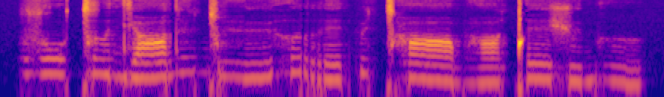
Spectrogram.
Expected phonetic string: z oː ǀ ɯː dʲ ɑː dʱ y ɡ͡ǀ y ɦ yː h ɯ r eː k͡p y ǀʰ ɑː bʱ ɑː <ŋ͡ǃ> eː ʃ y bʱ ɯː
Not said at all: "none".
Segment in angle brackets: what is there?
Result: ǃ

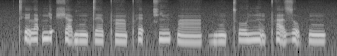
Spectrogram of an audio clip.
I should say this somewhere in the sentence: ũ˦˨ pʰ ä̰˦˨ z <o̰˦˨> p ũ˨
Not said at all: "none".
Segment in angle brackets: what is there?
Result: o̰˦˨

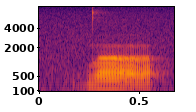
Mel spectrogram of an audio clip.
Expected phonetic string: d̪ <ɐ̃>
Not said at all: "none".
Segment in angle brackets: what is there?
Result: ɐ̃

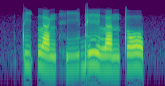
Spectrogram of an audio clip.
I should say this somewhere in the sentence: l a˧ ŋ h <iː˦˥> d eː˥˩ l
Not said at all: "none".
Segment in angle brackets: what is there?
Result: iː˦˥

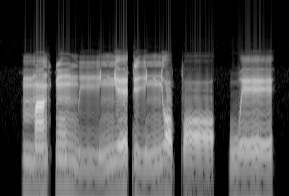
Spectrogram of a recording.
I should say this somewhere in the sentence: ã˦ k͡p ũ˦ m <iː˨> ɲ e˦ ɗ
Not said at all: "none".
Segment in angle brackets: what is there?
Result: iː˨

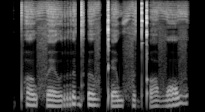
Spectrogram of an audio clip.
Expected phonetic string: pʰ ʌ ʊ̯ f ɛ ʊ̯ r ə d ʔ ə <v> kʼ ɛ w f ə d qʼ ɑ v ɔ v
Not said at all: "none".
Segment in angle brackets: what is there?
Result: v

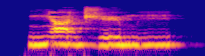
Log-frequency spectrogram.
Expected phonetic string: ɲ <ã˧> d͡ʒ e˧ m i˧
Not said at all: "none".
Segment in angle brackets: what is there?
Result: ã˧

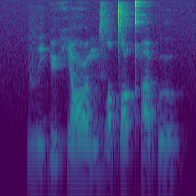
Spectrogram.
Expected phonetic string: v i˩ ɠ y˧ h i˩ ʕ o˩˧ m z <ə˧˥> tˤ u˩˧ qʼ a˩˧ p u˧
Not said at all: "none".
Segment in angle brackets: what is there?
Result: ə˩˧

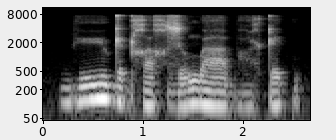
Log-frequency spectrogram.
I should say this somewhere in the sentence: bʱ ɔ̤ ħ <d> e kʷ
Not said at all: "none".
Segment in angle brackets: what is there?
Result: ʈ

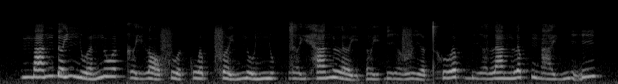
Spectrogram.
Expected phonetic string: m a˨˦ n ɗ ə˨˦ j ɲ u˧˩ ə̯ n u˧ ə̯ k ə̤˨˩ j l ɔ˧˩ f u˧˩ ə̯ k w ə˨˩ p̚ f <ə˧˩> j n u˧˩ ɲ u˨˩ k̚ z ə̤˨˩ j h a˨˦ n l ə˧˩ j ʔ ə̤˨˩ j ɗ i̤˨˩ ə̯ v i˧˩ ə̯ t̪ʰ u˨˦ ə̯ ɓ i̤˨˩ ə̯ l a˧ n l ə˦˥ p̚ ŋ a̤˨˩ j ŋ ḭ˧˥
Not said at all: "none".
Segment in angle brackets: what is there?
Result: ə˧˩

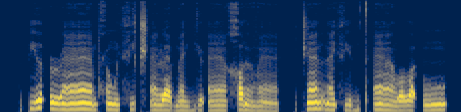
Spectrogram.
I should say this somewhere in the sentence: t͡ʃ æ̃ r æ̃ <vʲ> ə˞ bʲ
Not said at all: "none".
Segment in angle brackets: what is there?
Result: fʲ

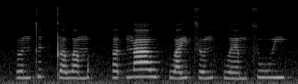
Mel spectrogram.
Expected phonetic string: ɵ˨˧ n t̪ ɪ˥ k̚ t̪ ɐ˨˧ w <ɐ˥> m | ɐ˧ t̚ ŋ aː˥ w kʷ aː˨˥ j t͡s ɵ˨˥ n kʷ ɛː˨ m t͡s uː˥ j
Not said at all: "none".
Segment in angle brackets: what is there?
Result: ɐ˨˧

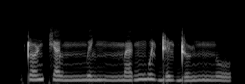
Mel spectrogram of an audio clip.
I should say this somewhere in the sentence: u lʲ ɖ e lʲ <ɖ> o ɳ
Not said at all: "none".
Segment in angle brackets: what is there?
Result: ɖ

